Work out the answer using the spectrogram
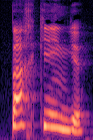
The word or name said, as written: parking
